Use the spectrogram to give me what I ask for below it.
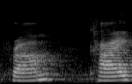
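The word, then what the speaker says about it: Pram Kai: l the other one that I mentioned before is spelled p r a m prom Kai k a i and then mea that's three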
